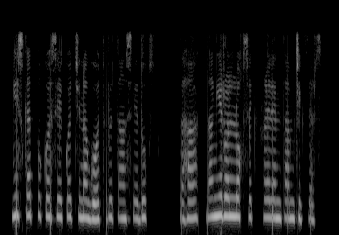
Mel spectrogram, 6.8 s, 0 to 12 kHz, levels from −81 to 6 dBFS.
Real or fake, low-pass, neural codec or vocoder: real; 7.2 kHz; none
